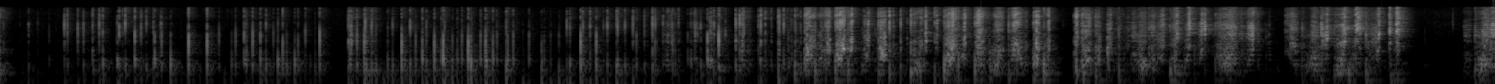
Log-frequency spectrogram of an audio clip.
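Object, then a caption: Structured faux leather handbag with metal fittings. Long red nails rapidly tap and scratch the side panels of a structured, hollow beige faux leather handbag with gold metal fittings. The result is dense, crisp, short ticking taps mixed with dry scratching that rises and falls in bursts, with brief pauses between runs.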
